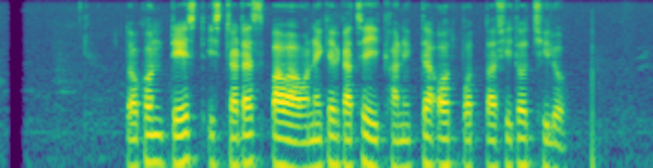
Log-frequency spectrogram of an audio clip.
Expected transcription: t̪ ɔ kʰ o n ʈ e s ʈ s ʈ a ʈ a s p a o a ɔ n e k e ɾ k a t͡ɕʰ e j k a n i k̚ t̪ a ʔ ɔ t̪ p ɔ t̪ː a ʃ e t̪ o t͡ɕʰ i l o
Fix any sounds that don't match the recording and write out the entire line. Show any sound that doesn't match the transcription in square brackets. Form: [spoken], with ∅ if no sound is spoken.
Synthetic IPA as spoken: t̪ ɔ kʰ o n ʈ e s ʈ s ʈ a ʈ a s p a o a ɔ n e k e ɾ k a t͡ɕʰ e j [kʰ] a n i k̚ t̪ a ʔ ɔ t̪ p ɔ t̪ː a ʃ [i] t̪ o t͡ɕʰ i l o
